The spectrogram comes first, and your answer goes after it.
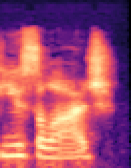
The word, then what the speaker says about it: fuselage: And then that word in the middle is pronounced fuselage.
